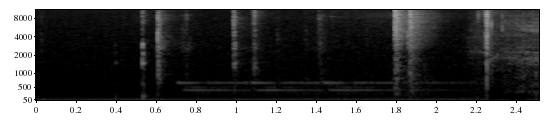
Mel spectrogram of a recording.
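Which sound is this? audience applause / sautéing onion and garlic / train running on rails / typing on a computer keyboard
typing on a computer keyboard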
